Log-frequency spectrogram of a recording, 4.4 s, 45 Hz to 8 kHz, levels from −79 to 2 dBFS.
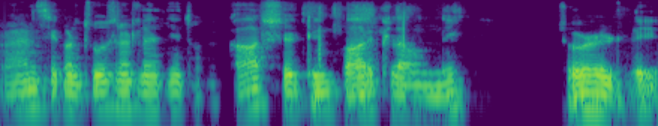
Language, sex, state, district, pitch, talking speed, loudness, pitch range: Telugu, male, Andhra Pradesh, Visakhapatnam, 90 Hz, 165 wpm, -18 LUFS, 85-95 Hz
